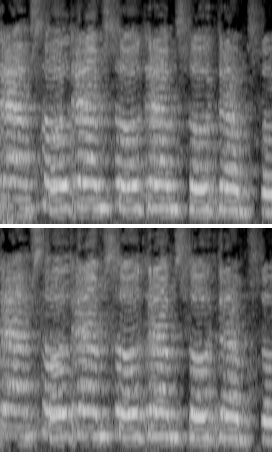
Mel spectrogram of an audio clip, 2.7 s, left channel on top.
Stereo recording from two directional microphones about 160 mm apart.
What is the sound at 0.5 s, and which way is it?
Chant, 10° right (ahead or behind).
